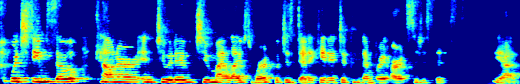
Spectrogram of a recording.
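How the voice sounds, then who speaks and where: At a moderate pace, a woman speaks in a fairly high pitch with ordinary pitch variation and big swings in loudness, with audible room echo. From Hawaii (Maui). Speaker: arts organization director. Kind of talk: interview. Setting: video call. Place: home room. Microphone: video call.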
